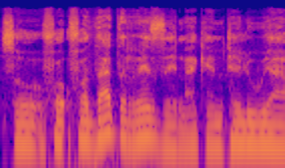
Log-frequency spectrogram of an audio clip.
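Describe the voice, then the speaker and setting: A somewhat breathy voice speaks at a moderate pace with fairly even intonation, on a very clean recording with a silent background. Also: man. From South Africa, Pretoria township. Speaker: forensic auditor and DJ. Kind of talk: interview. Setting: studio.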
